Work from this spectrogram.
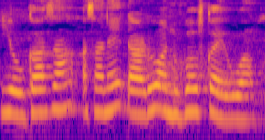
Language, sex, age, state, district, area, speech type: Sindhi, female, 18-30, Madhya Pradesh, Katni, urban, spontaneous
